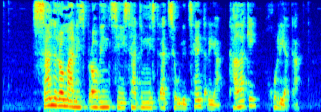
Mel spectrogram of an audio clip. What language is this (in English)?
Georgian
